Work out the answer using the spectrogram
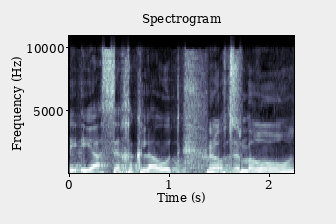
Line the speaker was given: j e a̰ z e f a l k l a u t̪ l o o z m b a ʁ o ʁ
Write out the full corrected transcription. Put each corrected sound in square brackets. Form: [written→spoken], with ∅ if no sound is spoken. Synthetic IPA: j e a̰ [z→s] e [f→χ] a [l→∅] k l a u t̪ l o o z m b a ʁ [o→u] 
